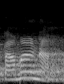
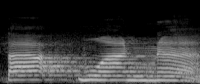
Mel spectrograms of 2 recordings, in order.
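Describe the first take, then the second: First: The middle is said plain without lip rounding. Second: The middle is said with rounded, pushed-out lips. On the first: The speaker calls it wrong. "Bacanya orang yang nggak ngaji bacanya tamana" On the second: The speaker calls it right. "Monyong bibirnya nih"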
